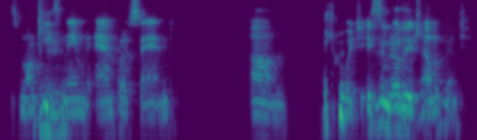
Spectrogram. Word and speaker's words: Ampersand: Well, it's pronounced Ampersand. Yeah, yeah, but it's the sign for Yeah, and. but it's spelled ampersand, like the word.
